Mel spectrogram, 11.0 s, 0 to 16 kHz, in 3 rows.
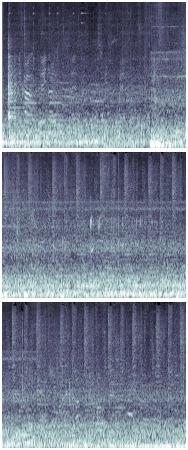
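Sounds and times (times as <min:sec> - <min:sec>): traffic rumble: 0:00.0 - 0:11.0
voices of passers-by: 0:00.0 - 0:11.0.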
